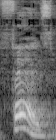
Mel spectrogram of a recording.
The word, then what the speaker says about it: Fez: Fez rhymes with Pez.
